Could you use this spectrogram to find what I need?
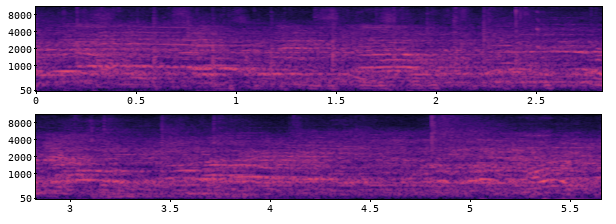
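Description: A crowd of men and women chatters loudly in a large echoing hall.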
